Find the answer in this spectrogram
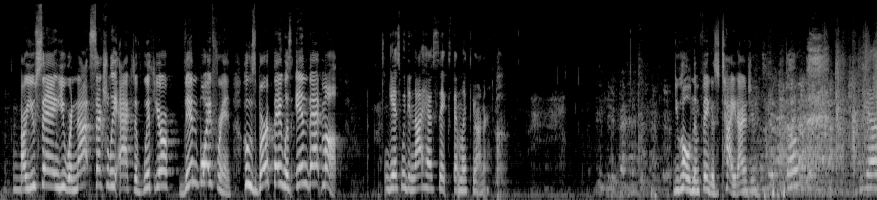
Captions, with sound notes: Are you saying you were not sexually active with your then boyfriend, whose birthday was in that month? Yes, we did not have sex that month, Your Honor. You holding them fingers tight, aren't you? No. (INHALES) (AUDIENCE LAUGHS)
